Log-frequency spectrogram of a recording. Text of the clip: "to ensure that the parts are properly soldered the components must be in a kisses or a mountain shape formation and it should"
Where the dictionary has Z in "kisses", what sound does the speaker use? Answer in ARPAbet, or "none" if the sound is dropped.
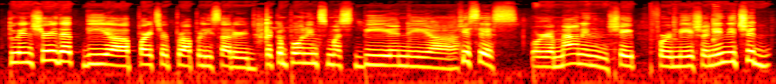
S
